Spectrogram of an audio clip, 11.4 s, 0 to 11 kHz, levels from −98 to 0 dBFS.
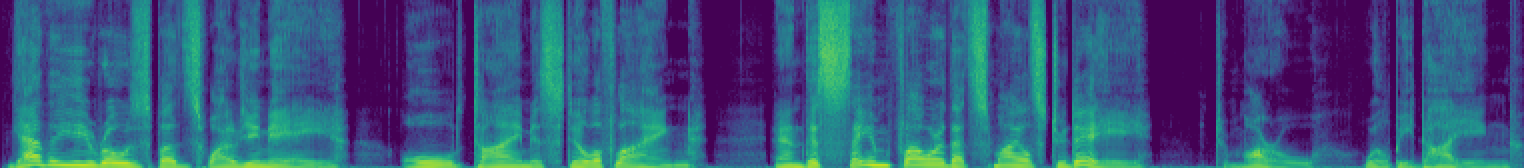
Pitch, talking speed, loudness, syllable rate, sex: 155 Hz, 135 wpm, -19 LUFS, 3.3 syllables/s, male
